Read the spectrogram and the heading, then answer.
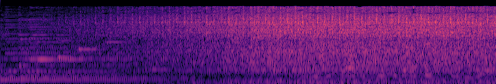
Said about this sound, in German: Ende September am Rande der Stadt Saarbrech. Eine Wiese und ein Feld sind voller Traktoren mit Pflügen. Hier findet die tschechische Meisterschaft im Leistungspflügen statt.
